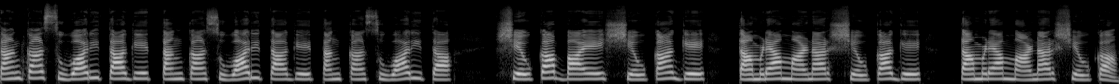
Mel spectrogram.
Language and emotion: Goan Konkani, neutral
